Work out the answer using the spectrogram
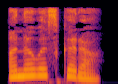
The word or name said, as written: ಅನವಸ್ಕರ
